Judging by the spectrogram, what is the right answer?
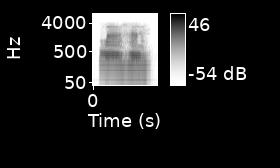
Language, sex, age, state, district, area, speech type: Marathi, female, 60+, Maharashtra, Kolhapur, urban, conversation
